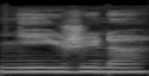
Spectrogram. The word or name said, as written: nížina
